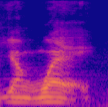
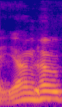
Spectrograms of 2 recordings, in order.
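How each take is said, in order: First: The second syllable is said as 'way'. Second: The second syllable is said as 'ho'.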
